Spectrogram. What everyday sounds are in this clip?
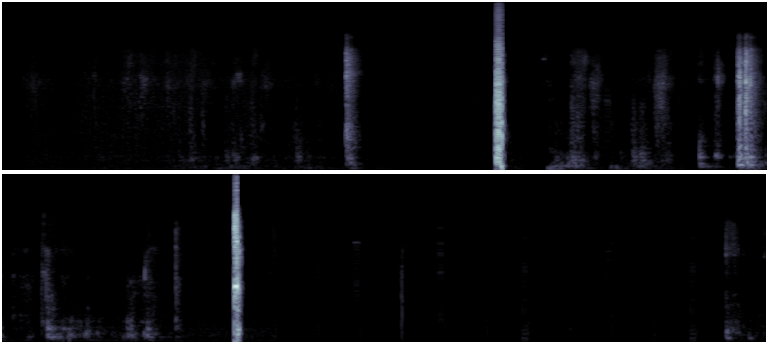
footsteps, light switch, window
